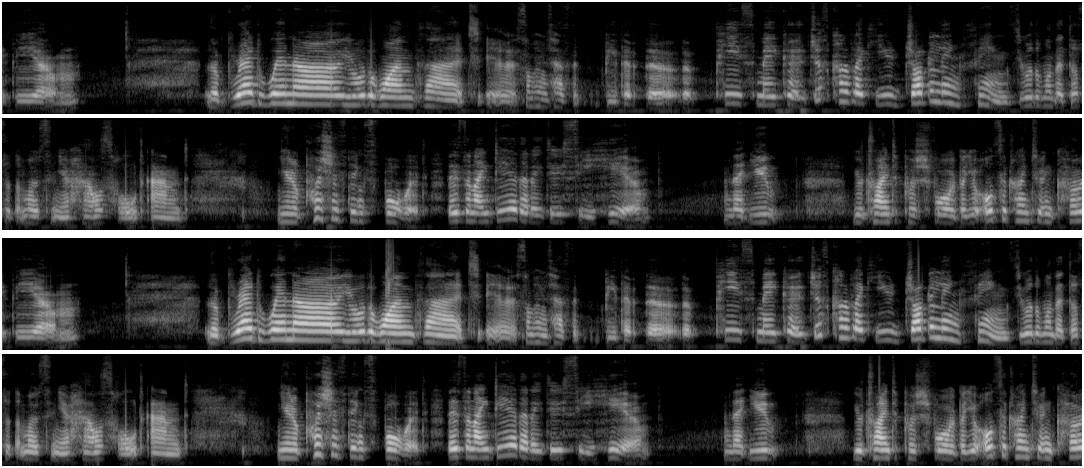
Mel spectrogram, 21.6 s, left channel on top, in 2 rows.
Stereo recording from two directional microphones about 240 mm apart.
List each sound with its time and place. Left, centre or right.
0.1 s a man's voice: right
